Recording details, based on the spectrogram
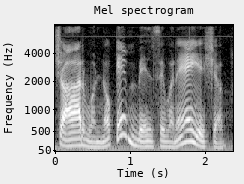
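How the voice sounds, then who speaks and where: A woman's voice: low-pitched, sing-song, moderate pace, fairly bright tone, breathy edge, dry recording. A woman teaching young children a Hindi lesson, cheerful and encouraging, sounding out words syllable by syllable.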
